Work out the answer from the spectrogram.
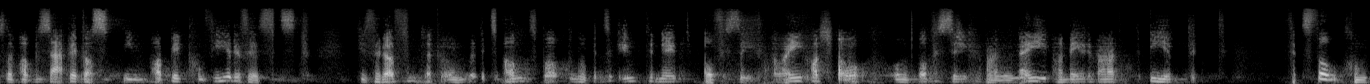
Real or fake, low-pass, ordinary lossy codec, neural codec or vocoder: fake; 14.4 kHz; MP3, 64 kbps; codec, 44.1 kHz, 0.9 kbps, DAC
